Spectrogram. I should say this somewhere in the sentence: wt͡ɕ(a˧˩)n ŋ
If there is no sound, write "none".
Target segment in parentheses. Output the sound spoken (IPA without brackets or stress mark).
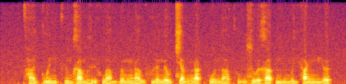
a˧˩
